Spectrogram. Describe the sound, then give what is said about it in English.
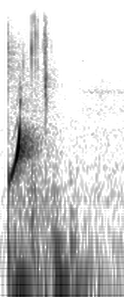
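A single water drip imitated with the mouth: a quick, rising, hollow plop, fairly clear, followed by a short soft tail and then silence. No one speaks. “I wish I could have made that sound effect when I was in school.”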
